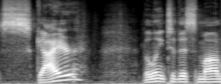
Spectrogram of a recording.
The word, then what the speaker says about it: Skyr: work in progress and I believe it's pronounced Sky the link to this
